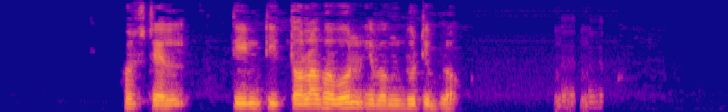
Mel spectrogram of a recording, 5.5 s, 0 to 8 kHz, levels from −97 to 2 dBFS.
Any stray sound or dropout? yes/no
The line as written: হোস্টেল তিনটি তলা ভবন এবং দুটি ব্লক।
yes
